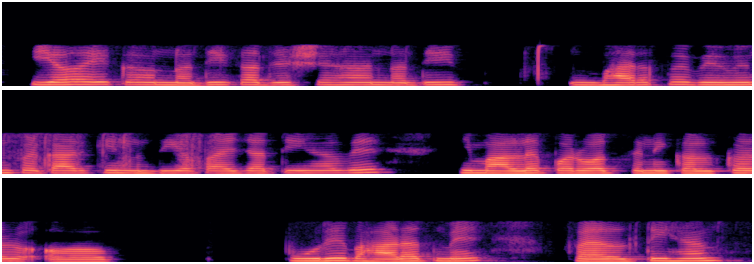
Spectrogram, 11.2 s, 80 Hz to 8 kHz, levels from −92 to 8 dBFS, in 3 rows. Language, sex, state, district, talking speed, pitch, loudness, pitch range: Hindi, female, Uttar Pradesh, Gorakhpur, 155 wpm, 215 Hz, -17 LUFS, 205-225 Hz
